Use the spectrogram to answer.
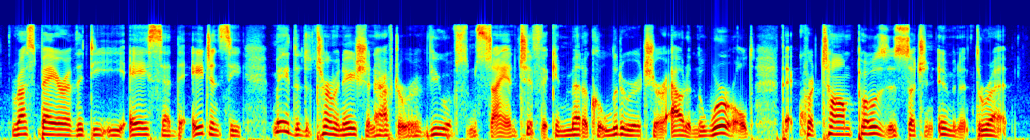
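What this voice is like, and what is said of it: Silly mocking voice. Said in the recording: “I used a silly voice because this guy's an idiot”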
